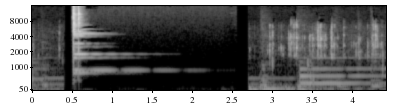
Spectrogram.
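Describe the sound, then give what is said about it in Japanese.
A single bright glass clink from a toast rings out and fades over about a second and a half, followed by silence and then soft fizzing and pouring sounds of a soda-mixed drink. “じゃあちょっと今日はほどほどにしながら、じゃあ乾杯からよろしくお願いします。乾杯。”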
